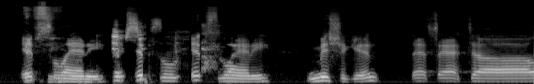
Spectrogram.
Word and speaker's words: Ypsilanti: too taking place at the falling Warehouse in Ypsilanti Michigan Ypsilanti Michigan see I said it wrong Ypsilanti Ypsilanti Michigan that's at uh let's see here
